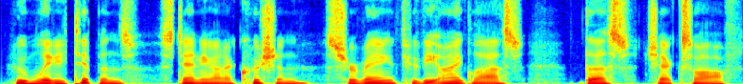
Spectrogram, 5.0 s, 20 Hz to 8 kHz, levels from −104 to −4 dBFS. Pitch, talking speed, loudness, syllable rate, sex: 115 Hz, 180 wpm, -18 LUFS, 4.8 syllables/s, male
